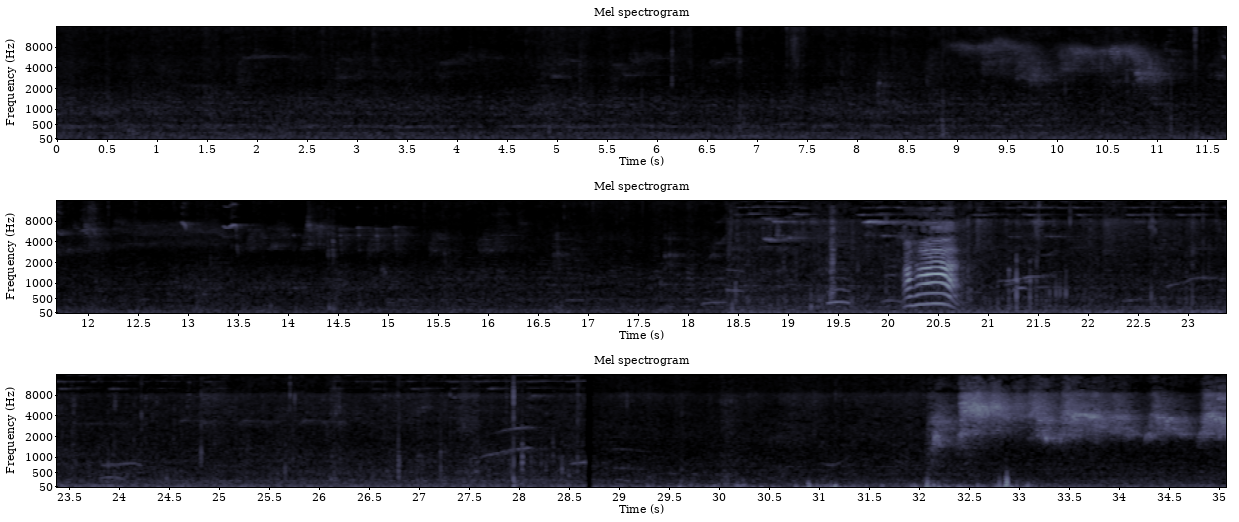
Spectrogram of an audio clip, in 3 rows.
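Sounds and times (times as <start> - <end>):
faint insect buzzing: 0.0 - 12.3.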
